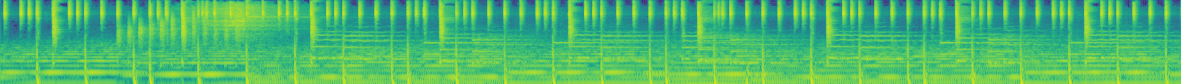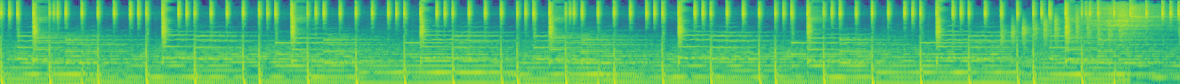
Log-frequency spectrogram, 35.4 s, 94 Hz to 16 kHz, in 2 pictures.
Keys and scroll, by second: 15.5 c.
